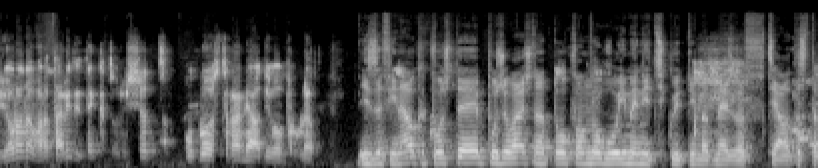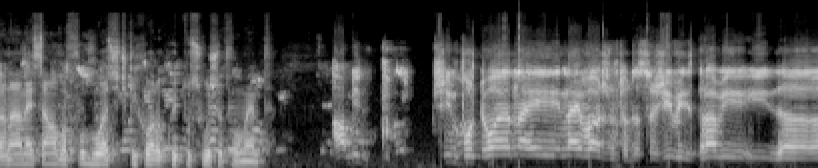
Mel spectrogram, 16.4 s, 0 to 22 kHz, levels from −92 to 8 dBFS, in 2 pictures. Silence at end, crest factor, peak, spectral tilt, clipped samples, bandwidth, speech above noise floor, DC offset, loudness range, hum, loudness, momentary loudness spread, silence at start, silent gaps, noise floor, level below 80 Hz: 0 s; 16 dB; 0 dBFS; -2.5 dB/octave; under 0.1%; 16 kHz; 23 dB; under 0.1%; 7 LU; none; -13 LUFS; 9 LU; 0 s; none; -38 dBFS; -58 dBFS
